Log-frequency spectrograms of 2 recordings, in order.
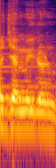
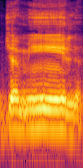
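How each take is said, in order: First: جمیل said quickly with "-un" added, "jamilun"; continuing ending. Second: جمیل stretched on "ee", stopping on a bare l; pausal ending. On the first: Teacher showing reading without stopping, continuing "-un" ending. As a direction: carry جمیل on into a final "-un". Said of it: "اگر سانس نہیں توڑیں گے". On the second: Teacher showing the reading when breath breaks, pausal ending. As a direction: end جمیل on l with no "-un". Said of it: "سانس توڑ دیں گے تو کیا پڑھیں گے". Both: Shown as a demonstration.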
